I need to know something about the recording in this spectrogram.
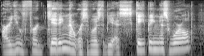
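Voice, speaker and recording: A man's voice: fairly high pitch, brisk, a bit bright, voice pushed up, close to an everyday voice. A man voicing the sneering mirror twin of a young pony mare, arguing in a defensive, scornful way in a story.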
